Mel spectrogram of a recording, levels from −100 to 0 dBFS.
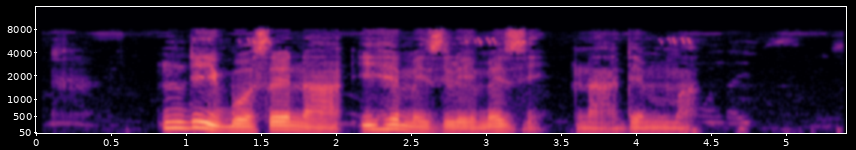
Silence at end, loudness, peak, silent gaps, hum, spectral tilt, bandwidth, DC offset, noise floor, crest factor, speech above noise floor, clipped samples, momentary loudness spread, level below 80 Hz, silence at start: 0.65 s; -27 LUFS; -10 dBFS; none; none; -5 dB/octave; 8.4 kHz; under 0.1%; -65 dBFS; 18 dB; 38 dB; under 0.1%; 15 LU; -54 dBFS; 0.85 s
